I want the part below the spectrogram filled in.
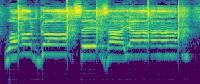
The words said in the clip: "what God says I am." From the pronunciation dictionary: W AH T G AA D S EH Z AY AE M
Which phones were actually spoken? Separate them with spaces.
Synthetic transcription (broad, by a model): W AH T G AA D S EH Z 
